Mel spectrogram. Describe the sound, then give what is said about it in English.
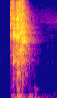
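A Dr Pepper soda bottle cracks open with a sudden sharp hiss of escaping gas that quickly fades into a softer, fizzing sputter, with no talking. “So let's commence the pop.”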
